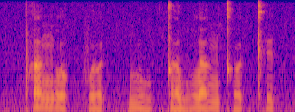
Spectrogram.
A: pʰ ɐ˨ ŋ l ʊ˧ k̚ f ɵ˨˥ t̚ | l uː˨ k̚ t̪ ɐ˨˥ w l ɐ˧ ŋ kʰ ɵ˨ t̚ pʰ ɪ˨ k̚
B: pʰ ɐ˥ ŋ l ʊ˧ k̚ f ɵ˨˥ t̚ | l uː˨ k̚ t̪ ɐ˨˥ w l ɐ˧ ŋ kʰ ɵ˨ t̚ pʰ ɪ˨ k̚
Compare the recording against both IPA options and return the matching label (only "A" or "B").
B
